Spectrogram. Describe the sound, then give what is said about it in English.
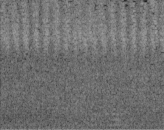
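Two motorcycles approach a bar at night, a distant purr turning into a nearby rumble: the engines rumble with a steady, deep droning hum and a layer of broad noise above it, holding an even loudness throughout with no voices. “A distant purr turns into a nearby rumble. two motorcycles approach.”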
